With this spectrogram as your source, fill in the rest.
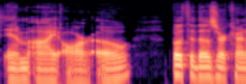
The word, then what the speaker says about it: Miro: It's either Miro or Miro. I don't know how to pronounce it. It's Miro.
